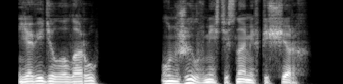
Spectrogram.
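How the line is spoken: Sad voice. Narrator (Russian): грустным голосом поделилась Ника

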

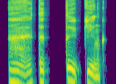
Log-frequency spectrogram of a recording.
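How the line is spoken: Weary. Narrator (Russian): устало произнес он

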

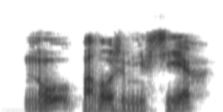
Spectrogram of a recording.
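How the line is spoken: Mumbling. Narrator (Russian): пробормотал Молотков

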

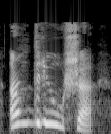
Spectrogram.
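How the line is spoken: Exclaimed. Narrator (Russian): воскликнула Юлька

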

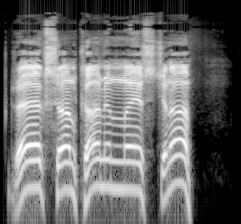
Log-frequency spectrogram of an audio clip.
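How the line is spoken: Barked into microphone. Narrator (Russian): рявкнул он в микрофон

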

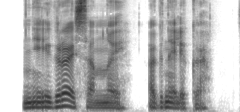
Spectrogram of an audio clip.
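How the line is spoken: Man speaking dryly. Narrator (Russian): сухо произнес мужчина

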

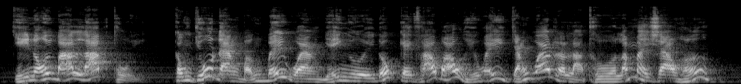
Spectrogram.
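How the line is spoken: Shouting. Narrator (Vietnamese): Đoan Mộc Hoa quát rằng

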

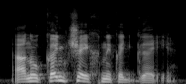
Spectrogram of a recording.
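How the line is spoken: Loud firm bark. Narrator (Russian): Рявкнул я сам себе громким, по возможности твердым голосом

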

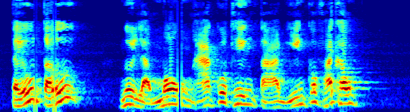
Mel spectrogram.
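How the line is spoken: Alarmed loud shout. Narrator (Vietnamese): Vô nan tiên sinh mặt của ông liền biến sắc quát lớn

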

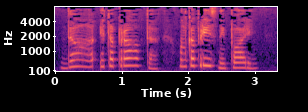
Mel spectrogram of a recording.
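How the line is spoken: Sigh. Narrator (Russian): вздохнула Марта

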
